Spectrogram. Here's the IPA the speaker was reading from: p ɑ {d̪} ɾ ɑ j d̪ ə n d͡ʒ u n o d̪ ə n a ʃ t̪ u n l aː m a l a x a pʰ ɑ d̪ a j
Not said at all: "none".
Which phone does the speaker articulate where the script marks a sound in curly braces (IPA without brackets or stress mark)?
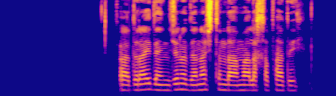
d̪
